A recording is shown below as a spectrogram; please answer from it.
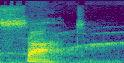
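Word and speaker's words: सत्: In Sanskrit, if you wish to talk about being, the word for being is sat. Sat. Sat is phonetically very close to sad.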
